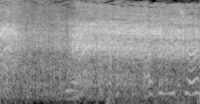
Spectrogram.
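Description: A small electric RC car setting off across snow: a steady hissing whir of its motor and spinning tyres, starting just under a second in.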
